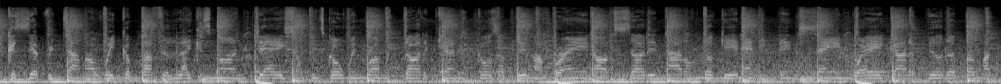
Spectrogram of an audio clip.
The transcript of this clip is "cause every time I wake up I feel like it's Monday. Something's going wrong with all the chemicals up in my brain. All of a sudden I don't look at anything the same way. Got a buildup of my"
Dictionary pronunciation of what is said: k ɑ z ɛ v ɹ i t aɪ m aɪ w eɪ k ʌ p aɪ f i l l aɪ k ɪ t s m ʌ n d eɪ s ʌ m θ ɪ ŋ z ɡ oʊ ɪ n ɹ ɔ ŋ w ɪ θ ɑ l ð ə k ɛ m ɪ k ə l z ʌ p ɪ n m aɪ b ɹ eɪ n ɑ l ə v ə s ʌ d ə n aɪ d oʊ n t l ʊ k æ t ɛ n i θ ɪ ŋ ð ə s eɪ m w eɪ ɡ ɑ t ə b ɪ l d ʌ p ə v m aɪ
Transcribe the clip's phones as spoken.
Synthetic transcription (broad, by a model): k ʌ z ɛ v ɹ i t aɪ m aɪ w eɪ k ʌ p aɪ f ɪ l l aɪ k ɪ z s m ʌ n d eɪ s ʌ m θ ɪ ŋ z ɡ oʊ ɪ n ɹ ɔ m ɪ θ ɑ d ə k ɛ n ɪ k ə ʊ z ʌ p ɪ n m aɪ b ɹ eɪ n ɑ l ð ə s ʌ d n aɪ d oʊ n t l ʊ k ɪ t ɛ n i θ ɪ ŋ ð ə s eɪ m w eɪ ɡ ɑ t ə b ɪ l d ʌ p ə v m aɪ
